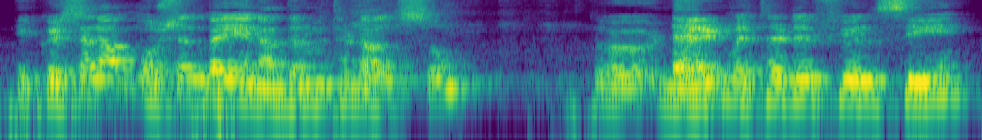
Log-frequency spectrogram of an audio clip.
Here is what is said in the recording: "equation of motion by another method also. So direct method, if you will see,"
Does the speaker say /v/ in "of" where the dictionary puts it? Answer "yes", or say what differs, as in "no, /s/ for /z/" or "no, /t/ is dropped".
no, /p/ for /v/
